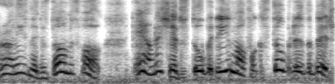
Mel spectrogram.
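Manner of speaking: hushed, secretive whisper. Retelling what the ladies whispered in a corner at Sabbath ceremonies: imitating a whisper. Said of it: "we would be in a corner somewhere whispering".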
